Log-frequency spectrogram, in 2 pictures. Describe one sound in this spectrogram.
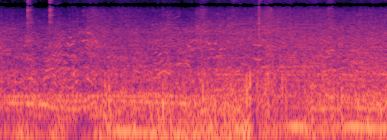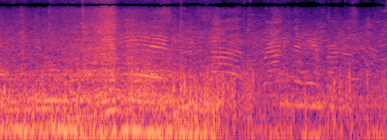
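Car engines rumble and roar loudly in an arena.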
